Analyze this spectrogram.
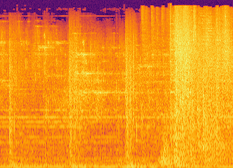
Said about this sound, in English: With a swipe of its mammoth talons, the griffin knocked the table to the side.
